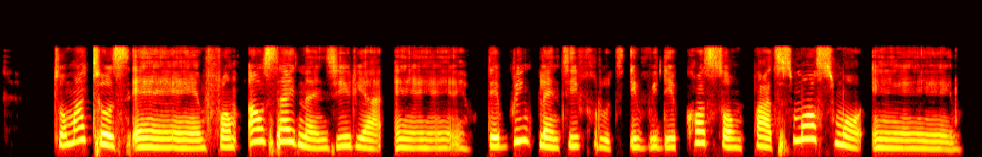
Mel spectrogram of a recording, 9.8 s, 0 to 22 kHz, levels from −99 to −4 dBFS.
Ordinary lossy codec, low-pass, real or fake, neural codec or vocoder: none; 7.2 kHz; fake; codec, 16 kHz, 4.8 kbps, FACodec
